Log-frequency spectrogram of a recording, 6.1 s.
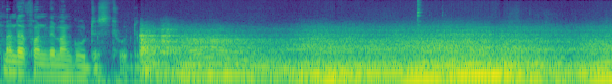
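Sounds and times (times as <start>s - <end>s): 
speech: 0.0s - 2.1s
car engine stalling and struggling to start: 1.4s - 6.1s.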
